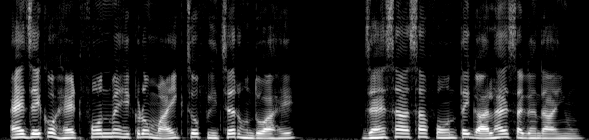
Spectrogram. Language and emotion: Sindhi, neutral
